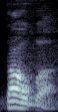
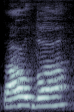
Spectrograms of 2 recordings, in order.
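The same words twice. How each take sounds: First: Tauba dropping low in pitch; tauba, sliding down to a low finish; falling tone on tauba. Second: Tauba with the pitch climbing at the end; Tauba, ending on a lift; rising tone on Tauba. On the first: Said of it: "diphthong is falling tone". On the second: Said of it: "tau is diphthong rising tone". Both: Shown as a demonstration.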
